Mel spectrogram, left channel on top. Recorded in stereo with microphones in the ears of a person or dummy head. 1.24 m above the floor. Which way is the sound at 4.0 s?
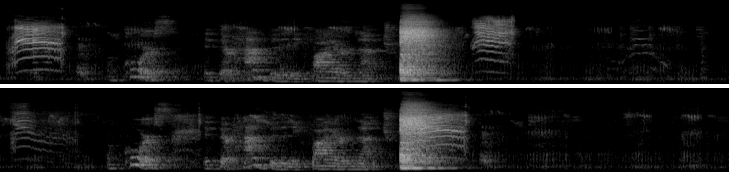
Centre (ahead or behind).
